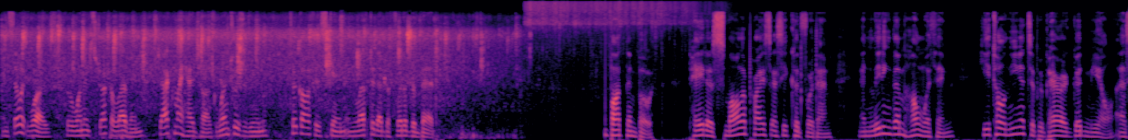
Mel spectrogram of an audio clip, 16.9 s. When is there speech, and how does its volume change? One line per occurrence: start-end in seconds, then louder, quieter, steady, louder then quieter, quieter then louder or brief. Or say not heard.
0.0-6.7 steady
9.1-16.8 steady.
